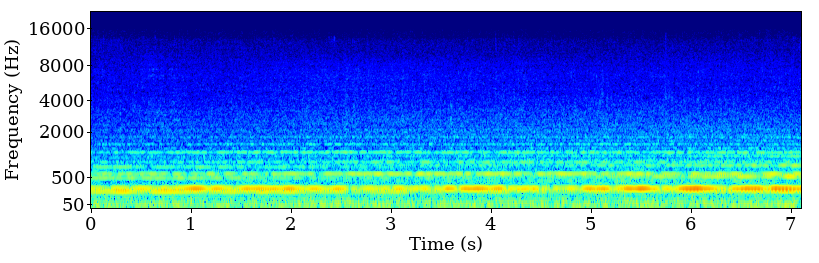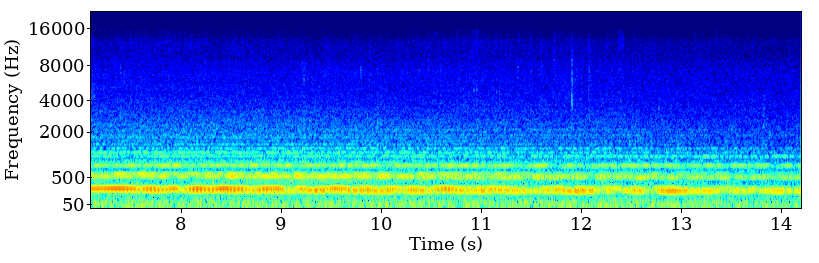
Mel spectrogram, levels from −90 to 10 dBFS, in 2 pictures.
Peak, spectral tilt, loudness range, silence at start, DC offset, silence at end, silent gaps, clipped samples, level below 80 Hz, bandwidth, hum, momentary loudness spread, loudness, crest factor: -8 dBFS; -8.5 dB/octave; 6 LU; 0 s; under 0.1%; 0 s; none; under 0.1%; -40 dBFS; 7.4 kHz; none; 9 LU; -24 LUFS; 14 dB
